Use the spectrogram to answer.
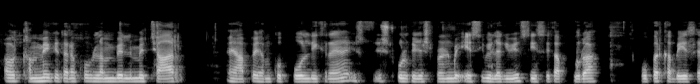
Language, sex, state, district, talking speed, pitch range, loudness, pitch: Hindi, male, Uttar Pradesh, Gorakhpur, 290 wpm, 135-145 Hz, -17 LUFS, 140 Hz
